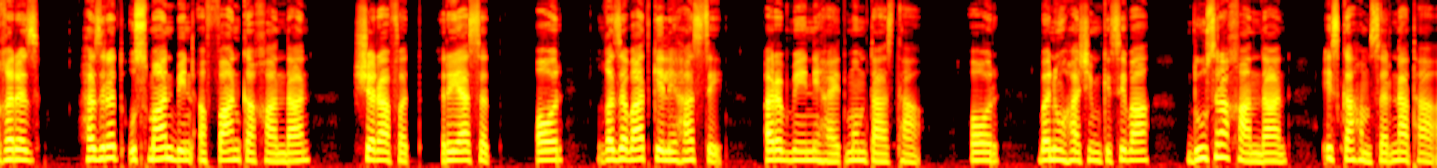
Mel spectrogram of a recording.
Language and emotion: Urdu, neutral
